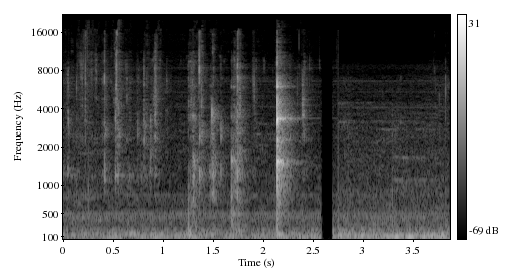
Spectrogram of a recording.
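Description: Pestle working garlic chutney thinned with a little water in a mortar, giving soft wet scraping and clinking, with one sharper knock partway through against low background hum.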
